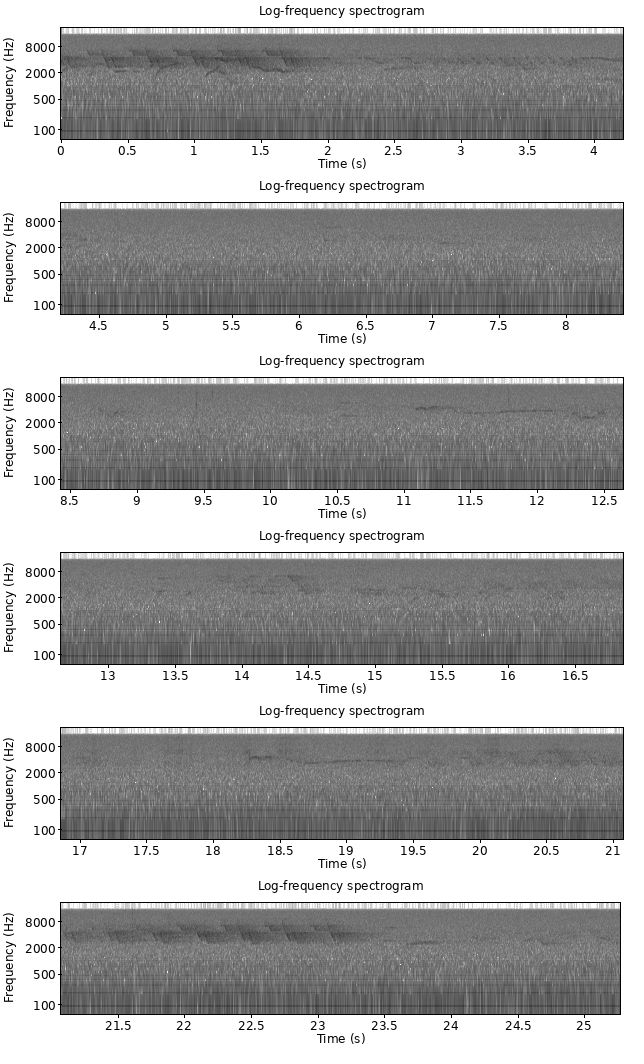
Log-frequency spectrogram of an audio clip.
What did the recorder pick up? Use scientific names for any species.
Seiurus aurocapilla, Pheucticus ludovicianus, Spizella pusilla, Contopus virens, Vireo olivaceus, Setophaga pensylvanica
